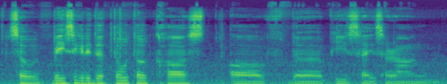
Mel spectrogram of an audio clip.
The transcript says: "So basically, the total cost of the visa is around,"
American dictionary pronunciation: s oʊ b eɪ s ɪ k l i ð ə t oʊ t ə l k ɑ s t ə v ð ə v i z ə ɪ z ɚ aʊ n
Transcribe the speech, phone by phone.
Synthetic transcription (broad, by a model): s oʊ b eɪ s ɪ k l i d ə t oʊ t ə l k ɑ s t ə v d ə p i s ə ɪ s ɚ aʊ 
